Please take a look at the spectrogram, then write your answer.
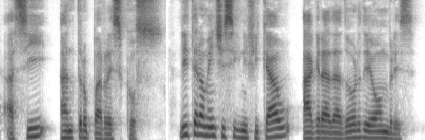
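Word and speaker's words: ἀνθρωπάρεσκος: La palabra es se pronuncia así, antroparreskos.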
